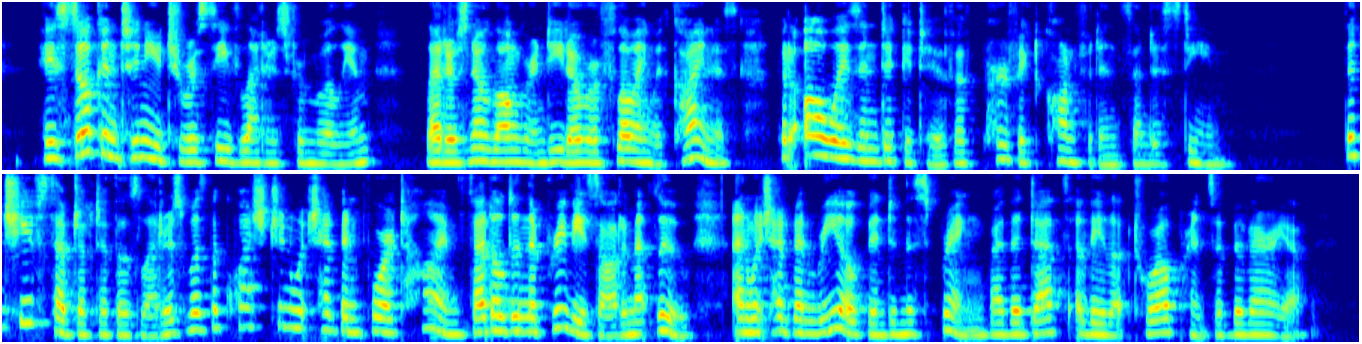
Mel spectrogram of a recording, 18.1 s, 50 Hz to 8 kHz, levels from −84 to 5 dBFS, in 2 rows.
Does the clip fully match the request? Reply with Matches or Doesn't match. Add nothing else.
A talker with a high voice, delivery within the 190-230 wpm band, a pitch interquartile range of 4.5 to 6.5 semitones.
Matches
